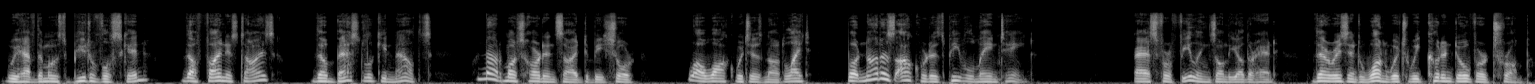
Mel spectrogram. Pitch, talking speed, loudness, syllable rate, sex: 135 Hz, 175 wpm, -19 LUFS, 5.2 syllables/s, male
